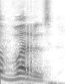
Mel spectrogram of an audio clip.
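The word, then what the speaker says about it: whorls: बच्चों ज़हन में रखिए यहां पे एच जो है वो साइलेंट हो जाएगा और आप इसको डब्ल्यू ओ आर एल एस वर्ल्स इस ये प्रोनाउंस करेंगे। ठीक है? जिस तरह आप पढ़ते हैं ना पर्ल। ठीक है? पर्ल कहते हैं मोती को। बच्चों इसी तरह वर्ल आपने इसे पढ़ना है।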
